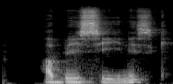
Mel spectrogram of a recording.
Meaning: Abyssinian (of or pertaining to Ethiopia or its inhabitants)
- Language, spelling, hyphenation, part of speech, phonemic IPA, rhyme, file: Norwegian Bokmål, abyssinisk, ab‧ys‧sin‧isk, adjective, /abʏˈsiːnɪsk/, -ɪsk, Nb-abyssinisk.ogg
